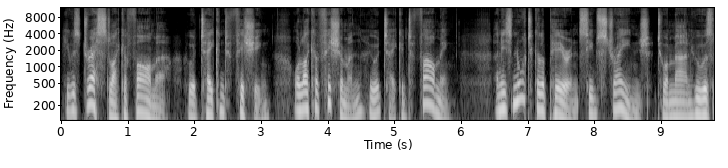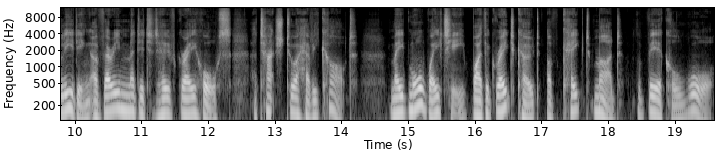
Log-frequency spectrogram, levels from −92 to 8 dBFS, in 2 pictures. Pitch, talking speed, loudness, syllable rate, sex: 130 Hz, 165 wpm, -19 LUFS, 4.9 syllables/s, male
